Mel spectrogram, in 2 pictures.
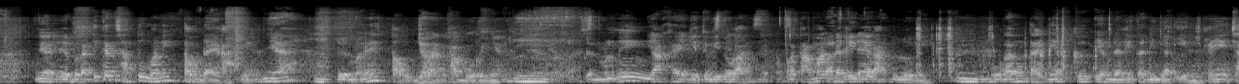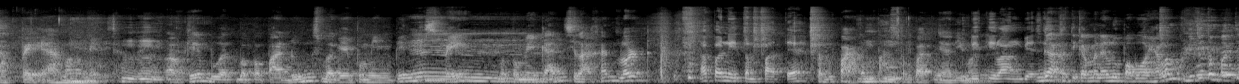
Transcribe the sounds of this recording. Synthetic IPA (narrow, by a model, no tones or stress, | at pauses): jadabəɾart̪ikansat̪umanɛht̪audaeɾa̰hɲaja | danmanɛt̪aud͡ʒalankaburɲa | danmanɛjakajaɡit̪uɡit̪ulahpərt̪amadaɾidaeɾahdulunɪhuɾaŋt̪aɲakəjaŋdaɾit̪adiŋɡa̰ʔɪnkaɲat͡ʃapɛʔja̰ma̰la̰mḛdisaokebuat̪̚bapapadʊŋsəbaɡajpəmimpɪndispenmapəmeɡansilahkanlɔrd | ʔapanɪht̪əmpat̪jaːəmpat̪ːəmpat̪ːəmpat̪̚ɲadimaipilaŋbiaŋɡaʔkət̪ikamanalupaboɦɛləmkɡit̪ut̪əmpat̪̚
